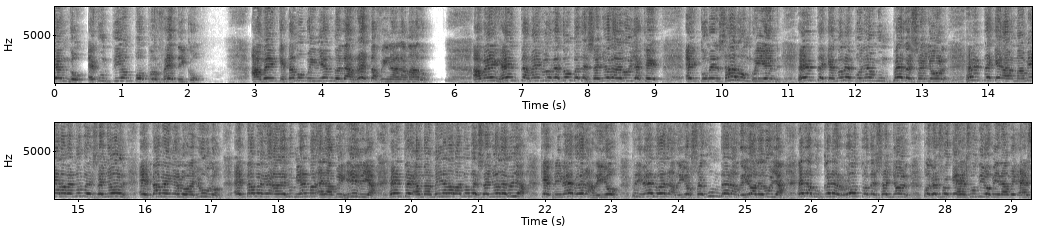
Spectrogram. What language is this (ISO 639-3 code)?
spa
